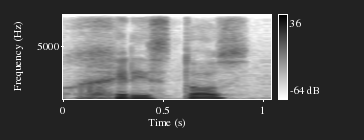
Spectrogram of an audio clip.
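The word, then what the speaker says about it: Χριστός: Cristos pronunciado Christos es la versión griega de Masiaj.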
